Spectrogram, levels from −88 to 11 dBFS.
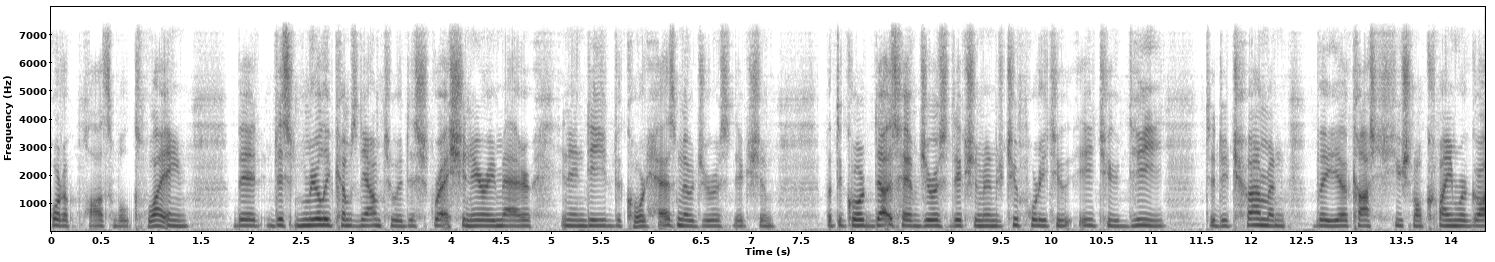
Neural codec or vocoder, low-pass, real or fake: autoencoder, 22.05 kHz, a latent of 192 numbers a frame, VITS, trained on many speakers; 7.2 kHz; fake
